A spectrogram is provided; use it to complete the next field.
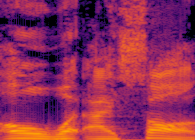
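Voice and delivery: usual speaking voice

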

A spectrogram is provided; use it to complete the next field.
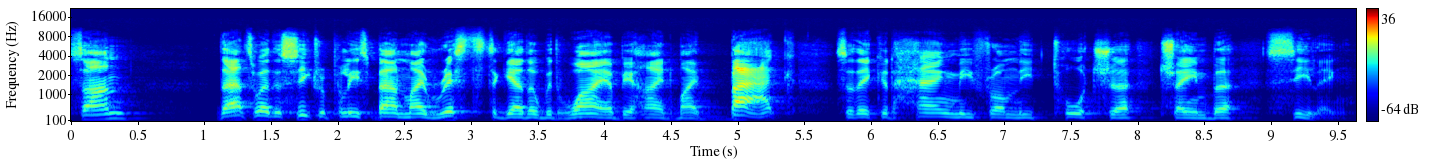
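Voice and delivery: ordinary talk, nothing marked

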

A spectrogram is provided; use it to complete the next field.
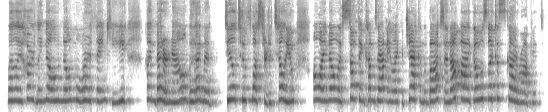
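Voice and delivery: very high, small, feeble squeak. Bill answers the others asking what happened to him: Bill's feeble squeaking voice. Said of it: "a little feeble squeaking voice".

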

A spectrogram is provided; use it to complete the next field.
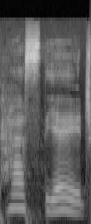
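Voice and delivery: American pronunciation of "past". An australian speaker shows how americans say the phrase: american accent. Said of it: "so Americans go".

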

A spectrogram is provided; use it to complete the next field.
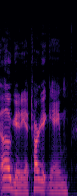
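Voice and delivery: plain

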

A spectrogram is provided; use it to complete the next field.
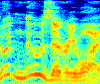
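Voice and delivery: announcer-style delivery with wild pitch swoops. Speaker opening before reading out a promotion message: terrible Professor Farnsworth impression. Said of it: "Terrible Professor Farnsworth impression".

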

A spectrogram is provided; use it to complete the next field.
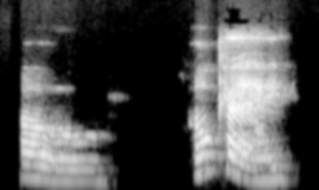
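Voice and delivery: confused, puzzled, bewildered tone. Hearing an apology about last night with Kayla, a character replies, confused.

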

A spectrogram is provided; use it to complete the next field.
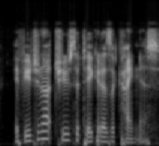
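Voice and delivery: ordinary talk

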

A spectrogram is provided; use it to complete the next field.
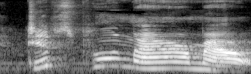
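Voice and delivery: grumbling, high, whiny complaining tone. Someone struggling with a lunging, barking dog on a leash, complaining. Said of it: "complained Agatha".

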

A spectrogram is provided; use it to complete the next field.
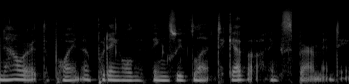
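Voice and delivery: hushed whisper. Explaining an electronics project late after midnight, whispering. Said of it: "I'm whispering because it's after midnight".

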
